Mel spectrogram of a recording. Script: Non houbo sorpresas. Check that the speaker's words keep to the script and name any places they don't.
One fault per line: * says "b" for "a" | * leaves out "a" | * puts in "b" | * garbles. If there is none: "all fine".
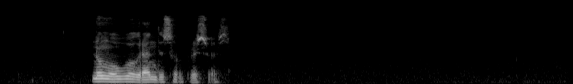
* puts in "grandes"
